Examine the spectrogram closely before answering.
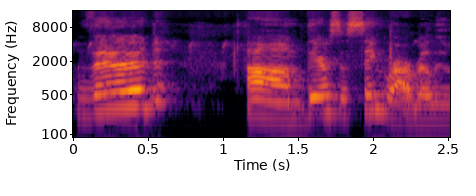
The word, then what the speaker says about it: Verde: So whenever I'm in a position where I have to, from the Cape Verde Islands, how do you pronounce it? Verde, Cap Verde.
